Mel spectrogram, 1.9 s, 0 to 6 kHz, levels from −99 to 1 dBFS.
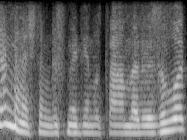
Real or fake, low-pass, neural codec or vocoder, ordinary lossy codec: fake; 5.4 kHz; codec, 16 kHz, 0.5 kbps, X-Codec, HuBERT features, trained on general audio; Opus, 16 kbps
